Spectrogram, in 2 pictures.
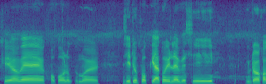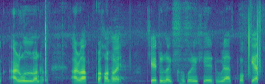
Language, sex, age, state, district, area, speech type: Assamese, male, 18-30, Assam, Majuli, urban, spontaneous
